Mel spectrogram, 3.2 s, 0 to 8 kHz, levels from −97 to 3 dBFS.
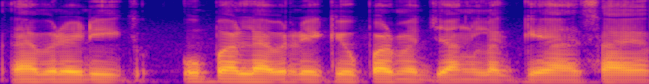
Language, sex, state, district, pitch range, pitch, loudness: Hindi, male, Bihar, Supaul, 85-90 Hz, 90 Hz, -20 LUFS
